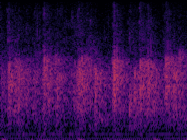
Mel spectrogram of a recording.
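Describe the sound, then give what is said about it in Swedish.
Steady applause from a crowd at a church worship night, for those attending for the first time; a dense wash of many hands clapping at once, moderately loud and continuous with slight swells, no voices standing out. “Hur många har inte varit på worship nights innan? Applåd!”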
